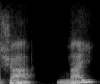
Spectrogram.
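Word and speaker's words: שמימה: Entonces, Shamaima. Eh, Shamayim, como ya sabemos, quiere decir cielo. Shamayim. Shamaima, ojo con el acento, no cae al final, no es Shamaima.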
